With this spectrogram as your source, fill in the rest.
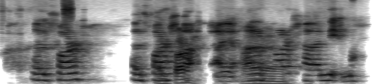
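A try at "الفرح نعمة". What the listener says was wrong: Al-farh ni'mah. Jangan sambung, cakap jangan sambung please. Jangan sambung. Al-farh ni'mah. Kita bercakap al-farhu, al-farha, al-farhi. Jadi pelik sangat. Dia jadi pelik. Al-farh ni'mah.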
